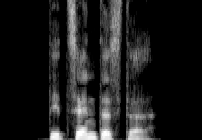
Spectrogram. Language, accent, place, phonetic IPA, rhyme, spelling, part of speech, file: German, Germany, Berlin, [deˈt͡sɛntəstə], -ɛntəstə, dezenteste, adjective, De-dezenteste.ogg
- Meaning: inflection of dezent: 1. strong/mixed nominative/accusative feminine singular superlative degree 2. strong nominative/accusative plural superlative degree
